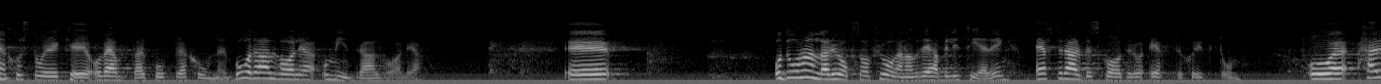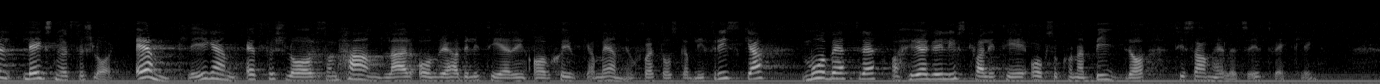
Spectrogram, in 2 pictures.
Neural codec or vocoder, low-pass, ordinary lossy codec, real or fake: none; none; none; real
